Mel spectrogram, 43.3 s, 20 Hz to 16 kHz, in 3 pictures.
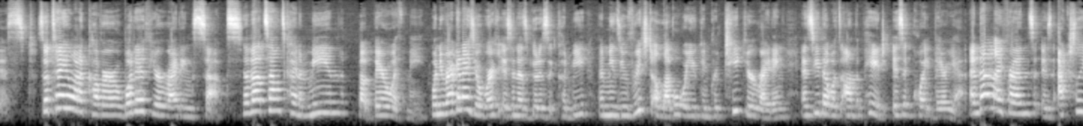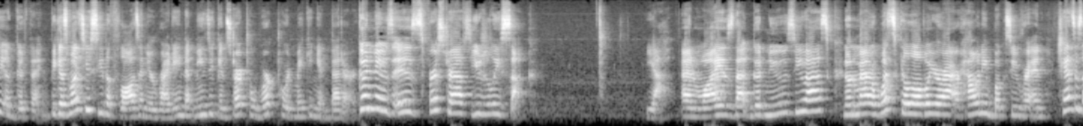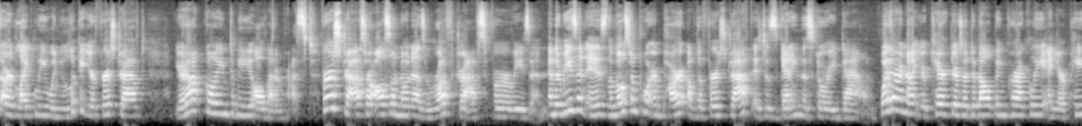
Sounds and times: Speech: 0:00.0 - 0:21.6, 0:23.1 - 0:43.3.

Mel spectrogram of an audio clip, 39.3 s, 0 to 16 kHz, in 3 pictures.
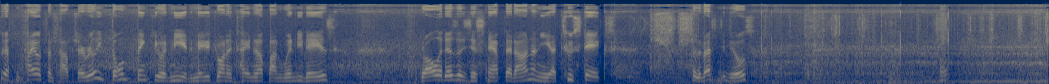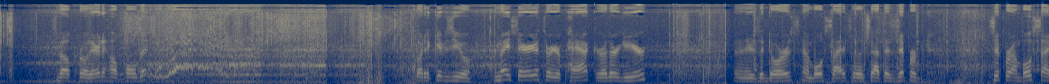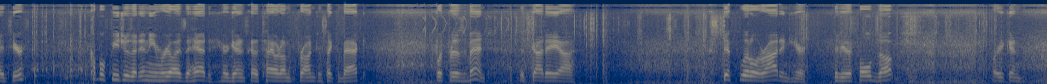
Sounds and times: Speech: 0:00.0 - 0:04.2, 0:05.2 - 0:07.7, 0:08.6 - 0:09.4, 0:11.7 - 0:11.9, 0:13.8 - 0:15.2, 0:18.3 - 0:21.2, 0:22.3 - 0:24.8, 0:25.5 - 0:26.6, 0:27.4 - 0:30.8, 0:31.6 - 0:33.4, 0:35.1 - 0:37.4, 0:38.6 - 0:39.0
Outside, rural or natural: 0:00.0 - 0:39.3.

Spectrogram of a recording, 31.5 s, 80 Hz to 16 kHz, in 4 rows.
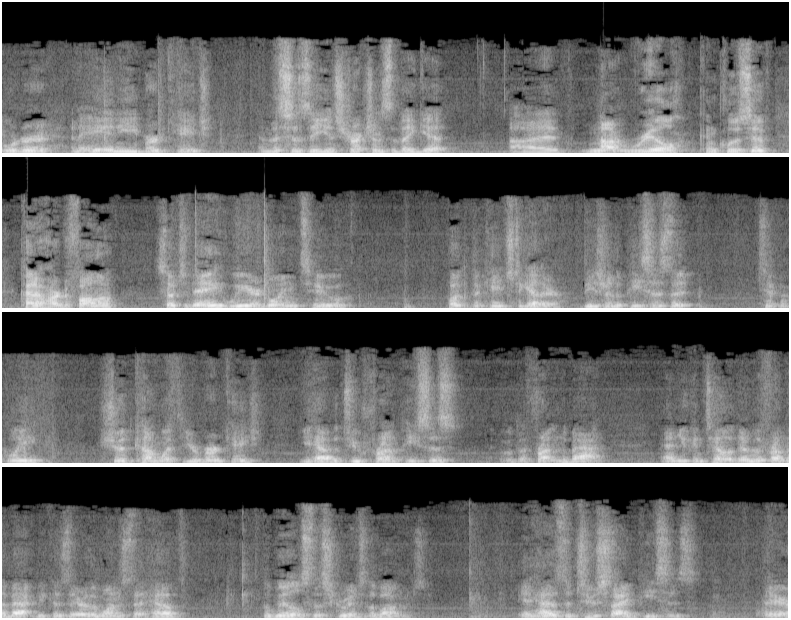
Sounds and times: Speech: 0:00.0 - 0:11.4, 0:12.3 - 0:25.5, 0:26.2 - 0:28.0, 0:28.8 - 0:31.4.

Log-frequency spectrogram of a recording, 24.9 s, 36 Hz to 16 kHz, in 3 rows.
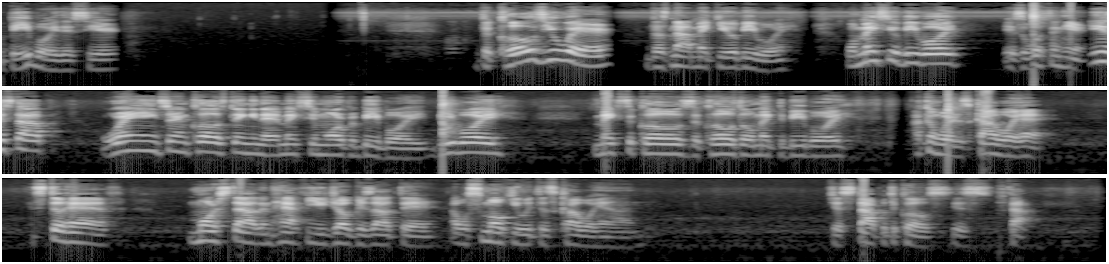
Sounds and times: Speech: 0:00.0 - 0:00.9, 0:03.6 - 0:16.2, 0:16.8 - 0:21.4, 0:22.8 - 0:24.4.

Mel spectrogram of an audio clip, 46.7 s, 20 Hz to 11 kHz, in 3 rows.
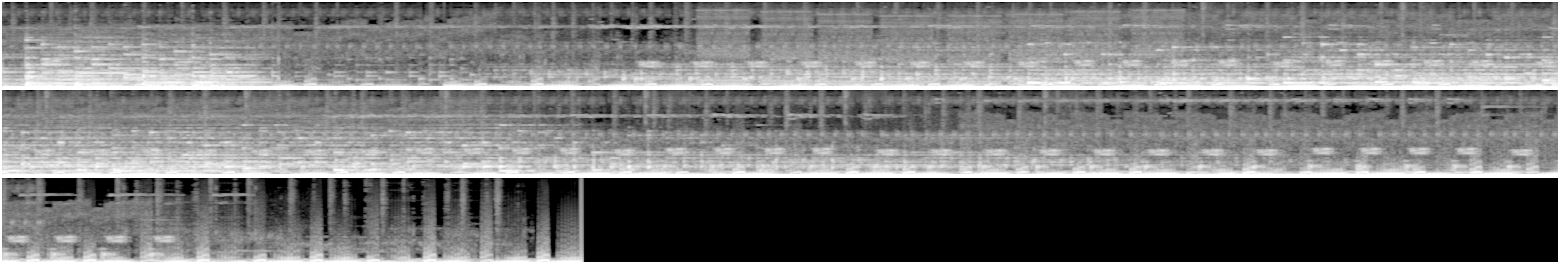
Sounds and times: Music: 0:00.0 - 0:36.9.

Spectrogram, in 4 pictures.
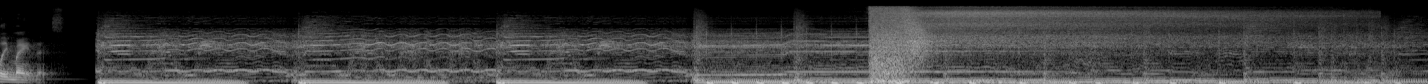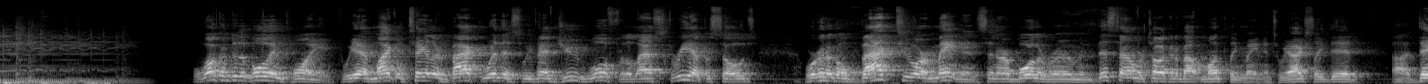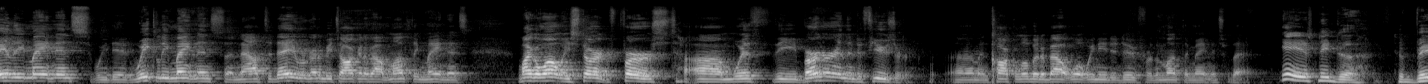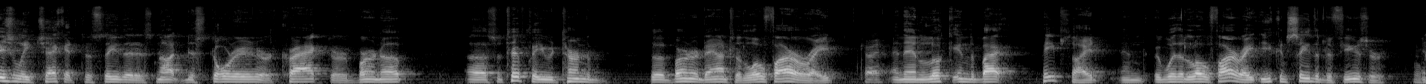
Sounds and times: Speech: 0:00.0 - 0:00.7, 0:16.2 - 0:57.1.

